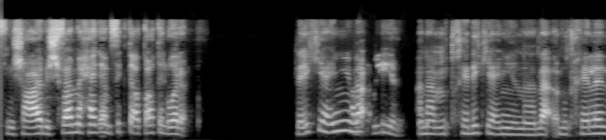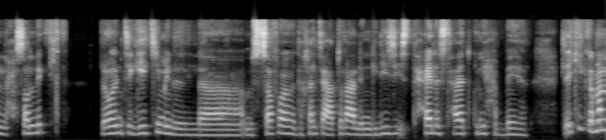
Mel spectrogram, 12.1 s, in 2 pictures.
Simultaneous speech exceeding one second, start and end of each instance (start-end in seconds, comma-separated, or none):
none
